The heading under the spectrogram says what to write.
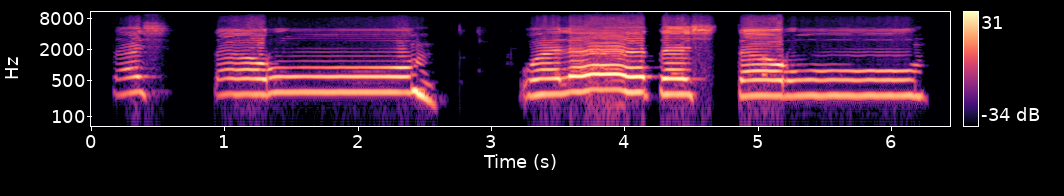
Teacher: तश और ता, तशता नहीं करना, शीन साकिन और ता जबर ता, जल्दी से। तश्ता और रो मोटा और वाव मद्दा है, खींचेंगे। रू, अलिफ खाली है, इसको नहीं पढ़ेंगे।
